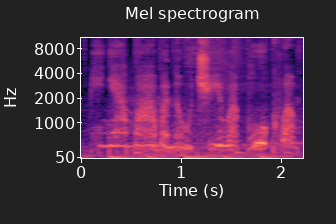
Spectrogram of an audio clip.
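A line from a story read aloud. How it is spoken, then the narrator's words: Whispering small animal. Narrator (Russian): шепотом сказала зайка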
